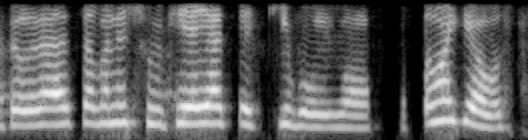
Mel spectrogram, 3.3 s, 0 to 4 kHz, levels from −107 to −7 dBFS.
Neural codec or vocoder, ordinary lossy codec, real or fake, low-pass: codec, 24 kHz, 3 kbps, HILCodec; none; fake; 3.6 kHz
